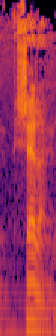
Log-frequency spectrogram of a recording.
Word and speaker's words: Sheeran: Você ouviu aí o Ed Sheeran, Sheeran, né? É essa, a pronúncia é essa mesmo.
